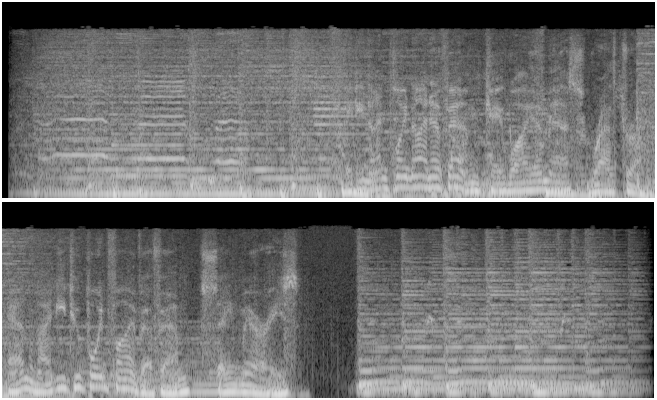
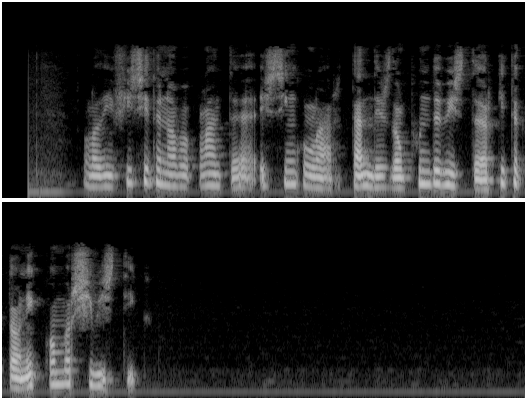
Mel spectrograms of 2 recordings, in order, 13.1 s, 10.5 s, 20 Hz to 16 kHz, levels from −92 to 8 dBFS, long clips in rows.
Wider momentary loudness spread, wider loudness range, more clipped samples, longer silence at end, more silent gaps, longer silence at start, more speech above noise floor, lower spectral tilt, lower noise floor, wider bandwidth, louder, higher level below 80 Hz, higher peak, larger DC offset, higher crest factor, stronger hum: about the same, 5 LU vs 7 LU; second, 2 LU vs 9 LU; neither; second, 0.1 s vs 3.9 s; neither; second, 0.1 s vs 0.25 s; second, 28 dB vs 39 dB; about the same, -5 dB/octave vs -5.5 dB/octave; second, -41 dBFS vs -63 dBFS; first, 10.5 kHz vs 7.8 kHz; first, -15 LUFS vs -24 LUFS; first, -22 dBFS vs -62 dBFS; about the same, -2 dBFS vs -4 dBFS; neither; second, 12 dB vs 22 dB; neither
